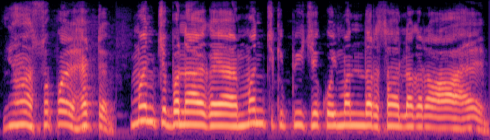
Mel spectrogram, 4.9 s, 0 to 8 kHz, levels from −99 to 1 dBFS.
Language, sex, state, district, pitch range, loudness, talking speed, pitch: Hindi, male, Chhattisgarh, Bilaspur, 200-230 Hz, -19 LUFS, 185 wpm, 215 Hz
